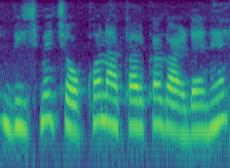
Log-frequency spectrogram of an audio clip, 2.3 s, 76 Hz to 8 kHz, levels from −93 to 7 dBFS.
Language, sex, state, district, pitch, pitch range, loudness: Hindi, female, Uttar Pradesh, Varanasi, 245 Hz, 230-275 Hz, -18 LUFS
